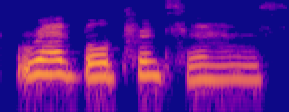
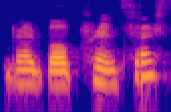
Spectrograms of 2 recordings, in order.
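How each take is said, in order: First: Drawn-out name. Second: Said in the usual way. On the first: Real, not acted.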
